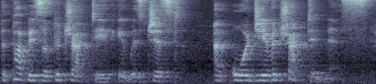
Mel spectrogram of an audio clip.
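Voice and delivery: ordinary talk

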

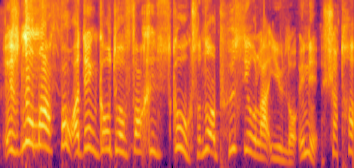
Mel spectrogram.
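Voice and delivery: exaggerated London chav accent, mouthy; whiny London chav accent, picking a fight; put-on London chav accent. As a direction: play a stroppy London chav kid on a game mic. Chav troll persona.

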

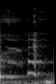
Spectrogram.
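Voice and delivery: squeaky high laugh; real high giggle. Real, not acted. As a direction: giggle at her own joke. Laughs at evil stepmom.

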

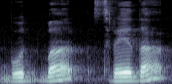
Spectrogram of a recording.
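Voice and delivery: ordinary talk

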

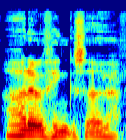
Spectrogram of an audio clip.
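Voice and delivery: slow, tired slur; words dragging sluggishly with tiredness; slurred. A narrator's reading. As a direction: slur it drowsily, too tired to remember. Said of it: "I slurred".

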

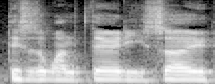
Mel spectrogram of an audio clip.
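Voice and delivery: ordinary talk, nothing marked

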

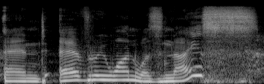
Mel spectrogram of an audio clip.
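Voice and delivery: slow, low, vague mom voice brushing it off; imitating mom. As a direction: mom dodging her son's questions, slow and evasive. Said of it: "She was like".

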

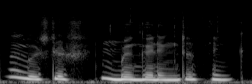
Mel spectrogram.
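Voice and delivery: high, forlorn bear voice; small sorry bear, pitched high; slightly sniffly. A narrator's reading. Pooh worrying to Christopher Robin, high sniffly voice. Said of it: "sniffing slightly".

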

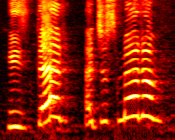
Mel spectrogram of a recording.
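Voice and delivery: distraught. Real, not acted. Reacting to father's death.

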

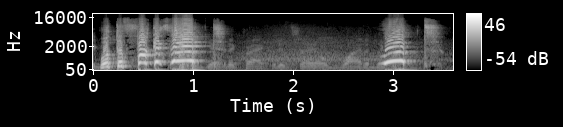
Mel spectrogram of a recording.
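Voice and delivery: shocked disbelief. Real, not acted. Gamer reacting to his player's blunder, disbelieving shriek. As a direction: shriek in outrage at what you just saw.

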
